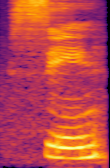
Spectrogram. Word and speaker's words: scene: SC, C is silent. We're going to hear the S in scent, scene, science.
